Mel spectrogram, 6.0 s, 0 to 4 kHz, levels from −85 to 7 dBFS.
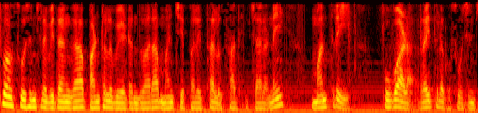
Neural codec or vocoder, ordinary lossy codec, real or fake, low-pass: vocoder, 44.1 kHz, 128 mel bands every 256 samples, BigVGAN v2; none; fake; 3.6 kHz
